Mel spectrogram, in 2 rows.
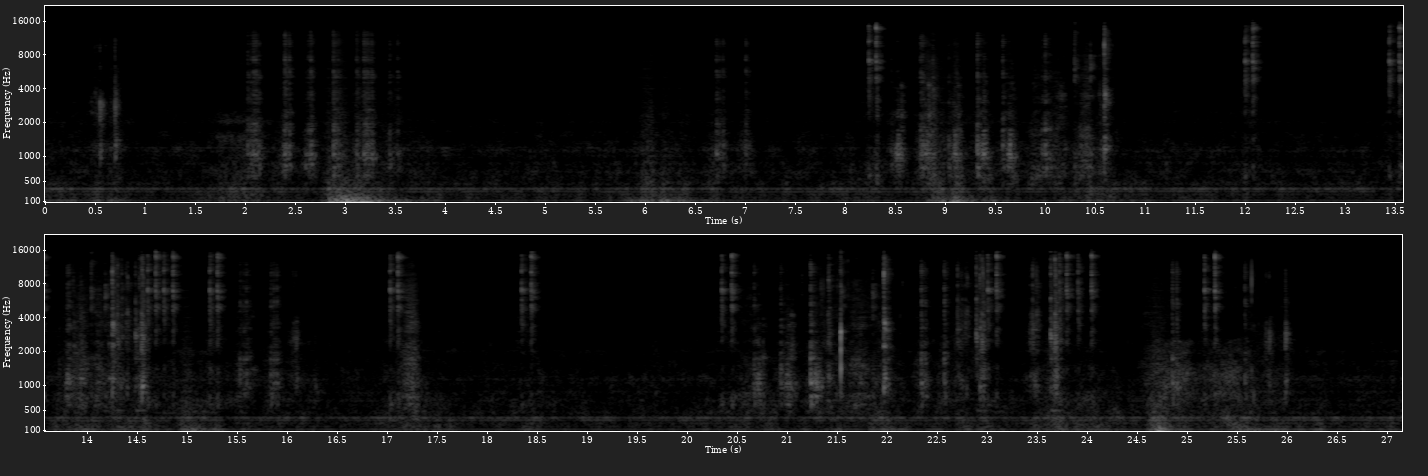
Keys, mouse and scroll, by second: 10.2 shift+middle click, 13.9 shift+middle click, 14.3 space, 21.5 shift+middle click, 22.6 space.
